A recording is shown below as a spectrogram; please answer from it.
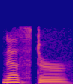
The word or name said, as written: Nestor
